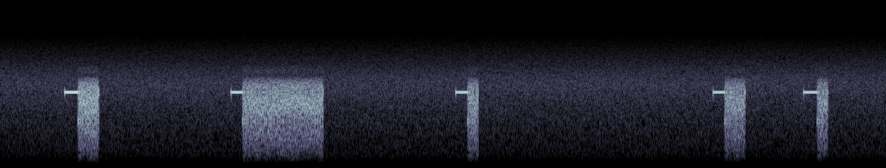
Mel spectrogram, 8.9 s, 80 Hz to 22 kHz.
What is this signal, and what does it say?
ACARS aircraft data, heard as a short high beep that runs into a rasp, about 2400 baud, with radio hiss.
